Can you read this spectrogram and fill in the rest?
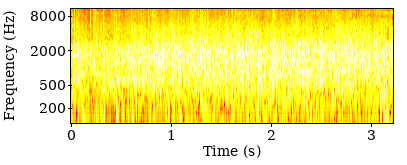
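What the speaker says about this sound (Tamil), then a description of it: "பயங்கர கைத்தட்டல், கம் ஆன்" Studio audience applause during a Tamil television debate show, a sustained, even roar of many hands clapping at moderate distance with no talk over it.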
